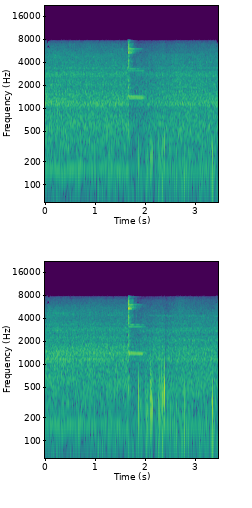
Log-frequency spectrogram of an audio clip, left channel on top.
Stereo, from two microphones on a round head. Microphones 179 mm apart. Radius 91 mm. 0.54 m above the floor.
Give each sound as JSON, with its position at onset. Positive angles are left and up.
{"t": 1.7, "sound": "a clink", "side_deg": -10, "distance_m": 0.8}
